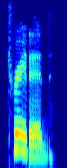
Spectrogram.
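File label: "traded", British English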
